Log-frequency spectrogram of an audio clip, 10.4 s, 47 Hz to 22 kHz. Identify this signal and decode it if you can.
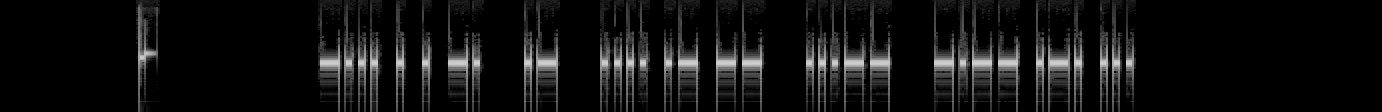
Morse code, heard as a keyed tone, about 25 wpm, 700 Hz. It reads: BEEN A HAM 3 YRS
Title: Common QSO Phrases Encore 25wpm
